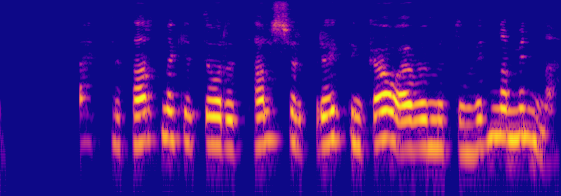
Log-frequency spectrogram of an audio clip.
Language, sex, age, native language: Icelandic, female, 40-49, Icelandic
